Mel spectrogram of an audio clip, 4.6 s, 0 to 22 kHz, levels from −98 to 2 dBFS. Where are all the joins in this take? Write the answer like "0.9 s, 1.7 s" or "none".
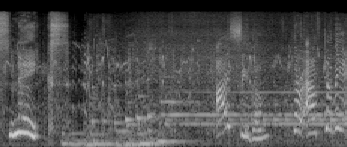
1.1 s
